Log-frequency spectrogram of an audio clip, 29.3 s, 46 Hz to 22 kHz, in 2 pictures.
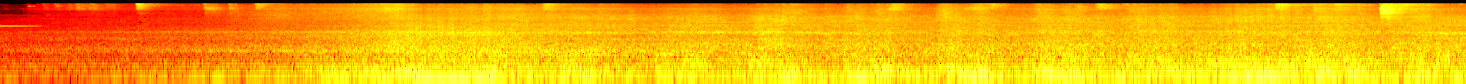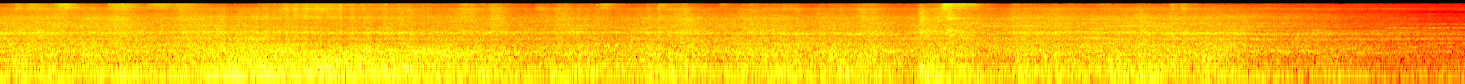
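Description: An EF210 electric locomotive hauling a long container freight train through a station without stopping. The rumble of wheels on rail builds over the first few seconds as the locomotive arrives, holds steady for over twenty seconds as the wagons run past with a thin high tone above the rumble, then fades near the end as the last wagon goes by.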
